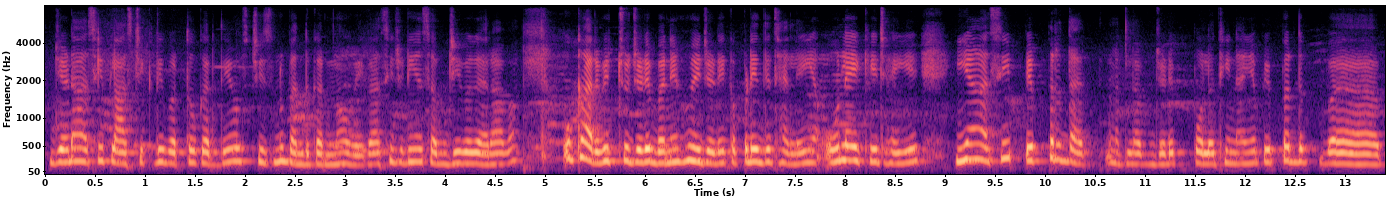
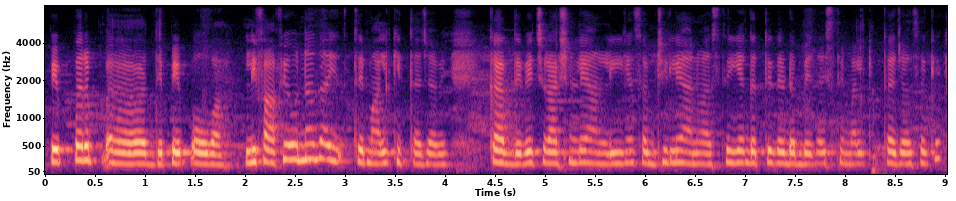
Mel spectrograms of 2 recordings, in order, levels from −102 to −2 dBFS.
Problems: none marked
